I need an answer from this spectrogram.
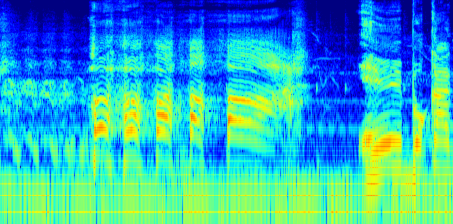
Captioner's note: loud laughter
